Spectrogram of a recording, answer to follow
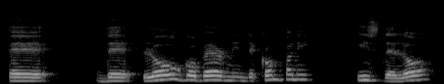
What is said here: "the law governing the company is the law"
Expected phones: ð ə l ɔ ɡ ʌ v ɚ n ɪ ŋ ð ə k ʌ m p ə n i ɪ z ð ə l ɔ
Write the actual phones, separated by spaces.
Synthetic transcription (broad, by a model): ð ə l ɔ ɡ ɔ b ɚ n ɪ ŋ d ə k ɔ m p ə n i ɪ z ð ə l ɔ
